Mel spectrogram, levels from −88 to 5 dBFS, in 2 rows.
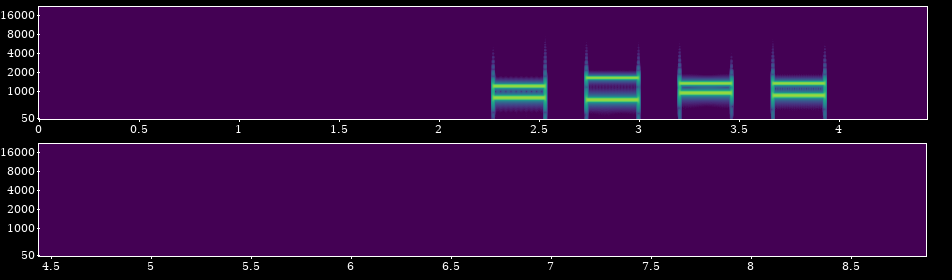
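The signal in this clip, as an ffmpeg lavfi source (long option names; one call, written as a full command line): ffmpeg -f lavfi -i "aevalsrc='0.355*clip(min(mod(t,0.466),0.262-mod(t,0.466))/0.002,0,1)*(eq(floor(t/0.466),0)*(sin(2*PI*770*mod(t,0.466))+sin(2*PI*1209*mod(t,0.466)))+eq(floor(t/0.466),1)*(sin(2*PI*697*mod(t,0.466))+sin(2*PI*1633*mod(t,0.466)))+eq(floor(t/0.466),2)*(sin(2*PI*941*mod(t,0.466))+sin(2*PI*1336*mod(t,0.466)))+eq(floor(t/0.466),3)*(sin(2*PI*852*mod(t,0.466))+sin(2*PI*1336*mod(t,0.466))))':duration=1.864:sample_rate=44100" out.wav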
